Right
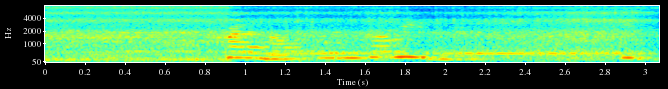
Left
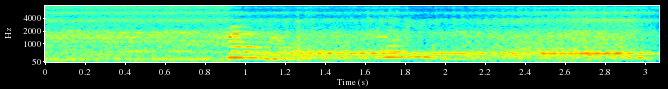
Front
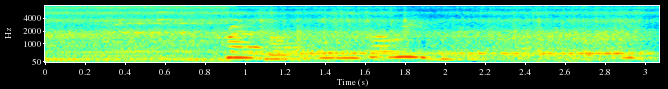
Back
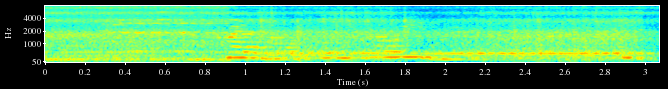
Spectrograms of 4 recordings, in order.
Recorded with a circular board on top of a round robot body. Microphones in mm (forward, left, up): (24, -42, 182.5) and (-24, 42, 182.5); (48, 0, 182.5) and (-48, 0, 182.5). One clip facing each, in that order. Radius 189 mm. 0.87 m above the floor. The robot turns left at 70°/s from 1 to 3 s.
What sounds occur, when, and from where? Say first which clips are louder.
0.9 s a woman speaking: left 1 dB, front 5 dB; 20° left, 9.5 m; by 3.0 s 120° right, 9.5 m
